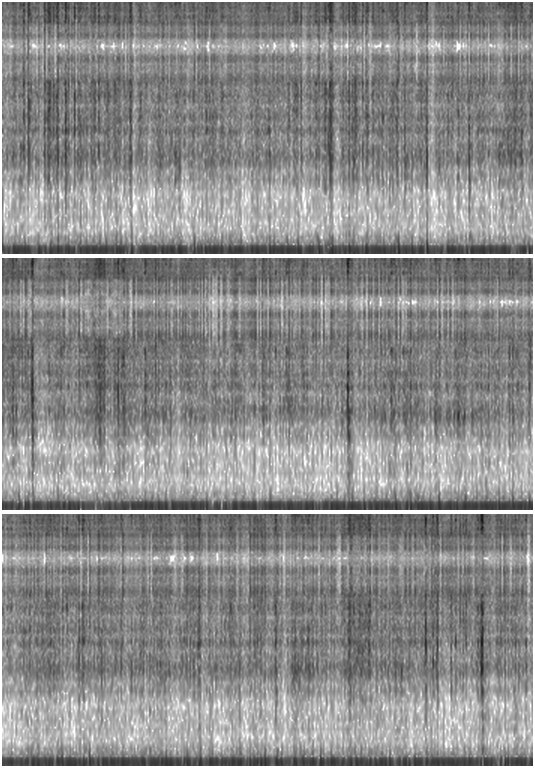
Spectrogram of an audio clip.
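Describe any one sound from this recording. Strong wind rumbles loudly across a microphone outdoors.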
